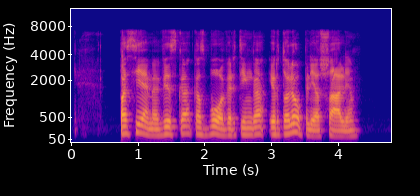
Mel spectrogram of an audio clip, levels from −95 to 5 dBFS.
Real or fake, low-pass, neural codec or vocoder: real; 7.2 kHz; none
